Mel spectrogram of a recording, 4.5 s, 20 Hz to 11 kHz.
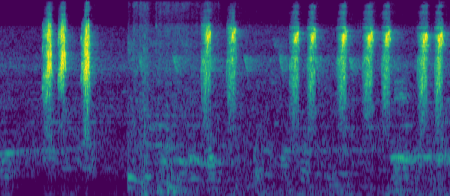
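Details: Streak-eared Bulbul nestling aged 13 days, Ubon Ratchathani, Thailand, 15 April 2023: a triple burst of high chirps, a brief rustling thud, then a fast run of thinner, evenly spaced squeaky cheeps.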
